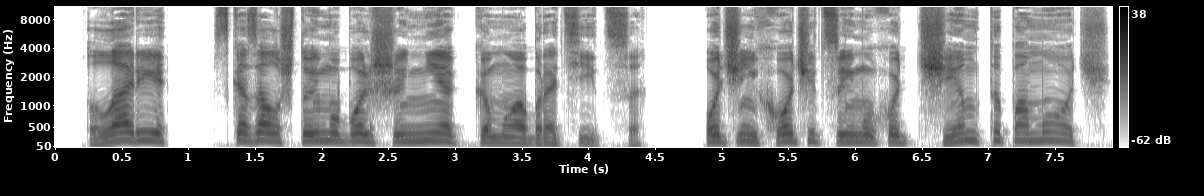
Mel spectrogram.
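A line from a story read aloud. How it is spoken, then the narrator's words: Sad. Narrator (Russian): грустно отозвался Метки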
